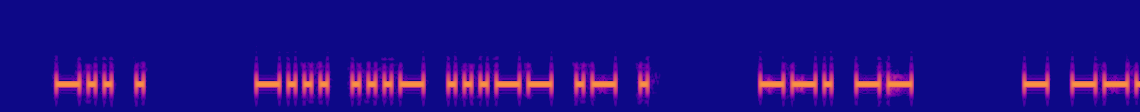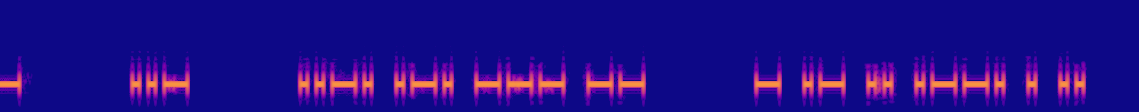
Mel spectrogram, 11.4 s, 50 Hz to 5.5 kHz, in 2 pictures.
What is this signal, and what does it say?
Morse code, heard as a keyed tone, about 30 wpm, 700 Hz. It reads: DE BV3AE GM TO U FROM TAIPEI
